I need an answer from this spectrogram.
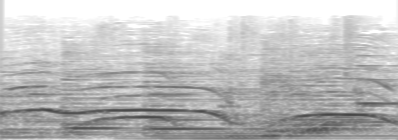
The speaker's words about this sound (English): Did you hear that? That's a huge crowd, standing room only.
